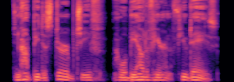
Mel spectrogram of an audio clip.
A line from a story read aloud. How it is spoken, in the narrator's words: he whispered feebly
